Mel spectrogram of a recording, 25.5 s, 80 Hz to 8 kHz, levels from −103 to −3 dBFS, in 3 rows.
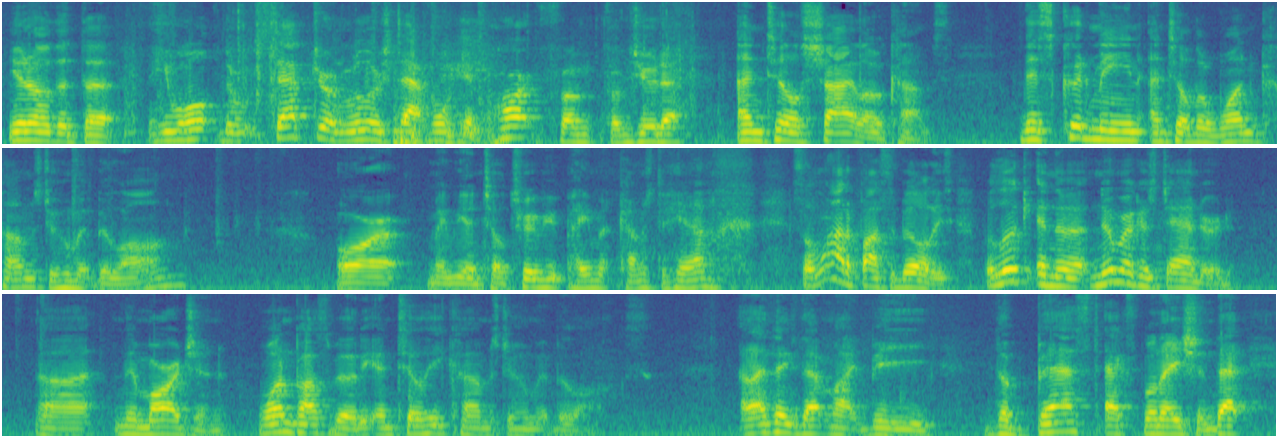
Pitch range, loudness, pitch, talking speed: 105-135 Hz, -15 LUFS, 120 Hz, 165 wpm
